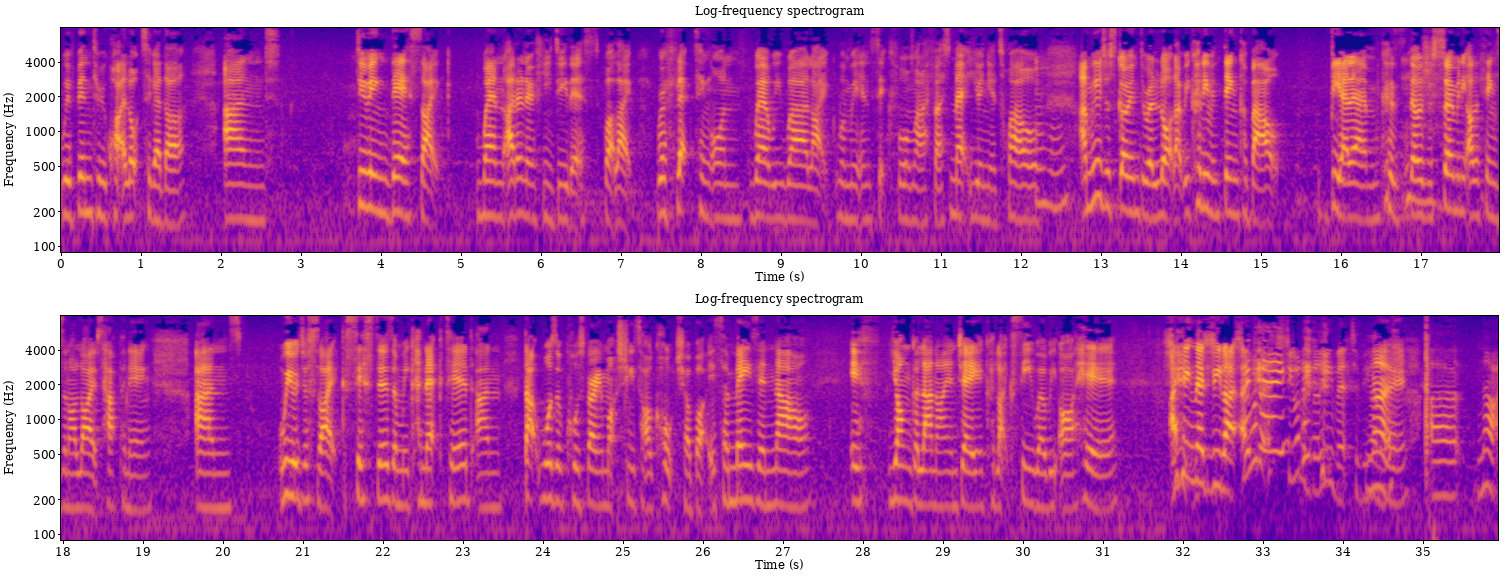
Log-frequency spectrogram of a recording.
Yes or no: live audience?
yes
